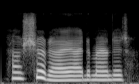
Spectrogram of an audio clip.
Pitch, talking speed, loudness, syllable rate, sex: 220 Hz, 215 wpm, -14 LUFS, 5.4 syllables/s, female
